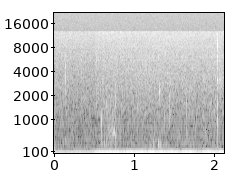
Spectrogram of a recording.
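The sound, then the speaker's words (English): Several quiet gulps of water swallowed one after another by a speaker pausing a talk for a drink, soft wet throat sounds over a low steady background hum, with no talking. “I know, that was more than a sip. A guzzle of water.”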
